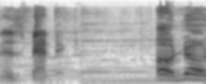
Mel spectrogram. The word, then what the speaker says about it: Van Dyck: Did I mention it's really stupid that's not his actual pronunciation for his name? Van Dyke, isn't it? His actual pronunciation is Van Dyck.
